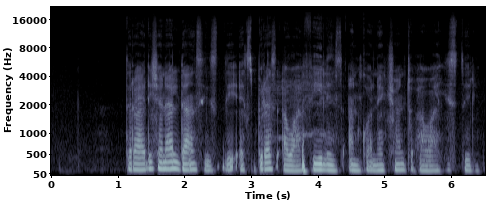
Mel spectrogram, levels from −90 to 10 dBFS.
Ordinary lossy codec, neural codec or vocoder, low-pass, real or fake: none; vocoder, 48 kHz, 128 mel bands, Vocos; 19.8 kHz; fake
